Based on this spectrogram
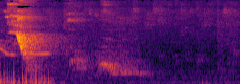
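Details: Indonesian pet hill myna, tame and known for imitating many words, utters a sharp whistle that sweeps up then down, followed by a softer falling slurred note and quiet background hum.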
